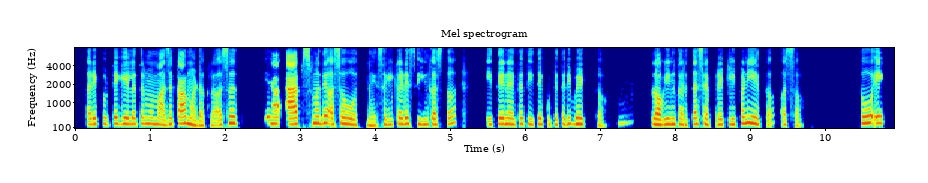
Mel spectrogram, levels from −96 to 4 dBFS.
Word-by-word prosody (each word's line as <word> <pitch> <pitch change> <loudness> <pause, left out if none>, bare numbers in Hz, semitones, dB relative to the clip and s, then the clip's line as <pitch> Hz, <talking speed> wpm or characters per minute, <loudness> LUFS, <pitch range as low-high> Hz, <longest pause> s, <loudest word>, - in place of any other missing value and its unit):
अरे 205 +1 +1
कुठे 220 +1 -1
गेलं, 220 -1 +1
तर 235 - -1
मग 225 -1 0
माझं 190 +3 -1
काम 230 -2 +5
अडकलं, 165 0 -4
असं 245 +7 +3 0.5
या 230 - +3 0.2
ॲप्समध्ये 245 +3 +3
असं 230 0 +1
होत 205 -4 +2
नाही, 160 -1 -3
सगळीकडे 210 +3 0
सिंक 200 -1 -2
असतं, 210 +4 -3 0.4
इथे 210 +2 0
नाहीतर 215 0 0
तिथे 210 -1 -2
कुठेतरी 200 +2 -4
भेटतं. 210 -7 -1 0.7
लॉगिन 200 +1 +5
करता 205 +1 -2
सेपरेटली 200 0 -2
पण 235 +1 +3
येतं 235 -5 +2
असं. 180 -4 -8 0.8
तो 245 +2 +5
एक 250 0 +1
210 Hz, 165 wpm, -20 LUFS, 195-225 Hz, 0.8 s, काम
